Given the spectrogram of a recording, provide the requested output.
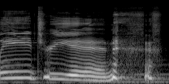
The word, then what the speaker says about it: Adria: Adria says, I always say it like Rocky when he says, yo, Adrian. Adria.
